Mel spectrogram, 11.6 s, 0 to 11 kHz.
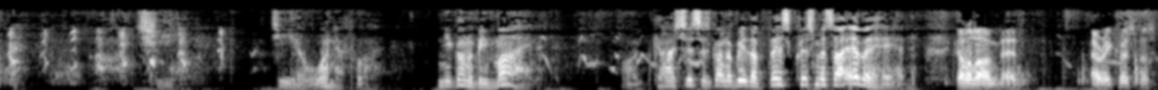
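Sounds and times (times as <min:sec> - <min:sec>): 
puppy barking in high short yips: 0:00.0 - 0:02.7, 0:05.2 - 0:07.5, 0:10.1 - 0:11.5
speech: 0:02.8 - 0:05.5, 0:06.2 - 0:11.5.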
